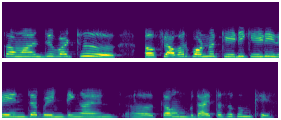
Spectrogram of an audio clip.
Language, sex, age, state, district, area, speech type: Sindhi, female, 18-30, Delhi, South Delhi, urban, conversation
